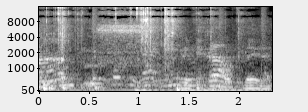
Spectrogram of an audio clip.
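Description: A foil trading-card pack being torn open and crinkled, with talking over it.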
